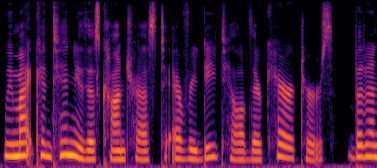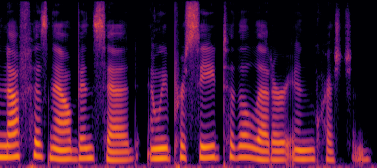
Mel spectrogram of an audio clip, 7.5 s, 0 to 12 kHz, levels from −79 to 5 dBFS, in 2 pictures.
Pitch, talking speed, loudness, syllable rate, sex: 205 Hz, 200 wpm, -20 LUFS, 5.1 syllables/s, female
